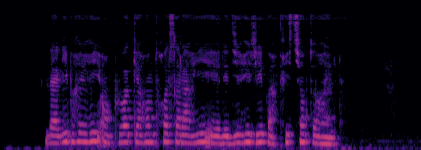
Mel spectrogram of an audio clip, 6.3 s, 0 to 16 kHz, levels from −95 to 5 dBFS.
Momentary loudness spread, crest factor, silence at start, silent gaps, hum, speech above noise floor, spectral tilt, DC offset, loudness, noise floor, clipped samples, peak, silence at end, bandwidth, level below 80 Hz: 5 LU; 14 dB; 0.7 s; none; none; 34 dB; -6 dB/octave; under 0.1%; -44 LUFS; -78 dBFS; under 0.1%; -30 dBFS; 1.05 s; 11.5 kHz; -74 dBFS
